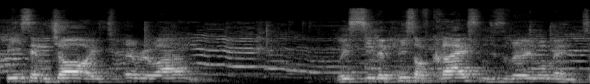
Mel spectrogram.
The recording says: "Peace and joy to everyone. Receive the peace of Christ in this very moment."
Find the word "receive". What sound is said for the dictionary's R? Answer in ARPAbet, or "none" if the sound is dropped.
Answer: W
